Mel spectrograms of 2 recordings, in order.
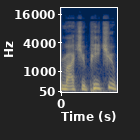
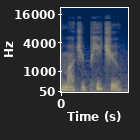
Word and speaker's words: Machu Picchu: For Machu Picchu, Peru, when a place rhymes with picture, you can almost bet it will always give breathtaking images every time.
